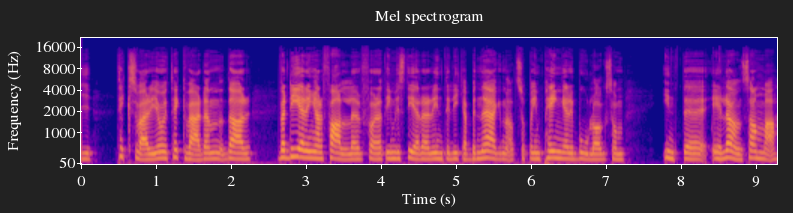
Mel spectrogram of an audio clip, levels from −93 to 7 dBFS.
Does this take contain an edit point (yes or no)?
no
